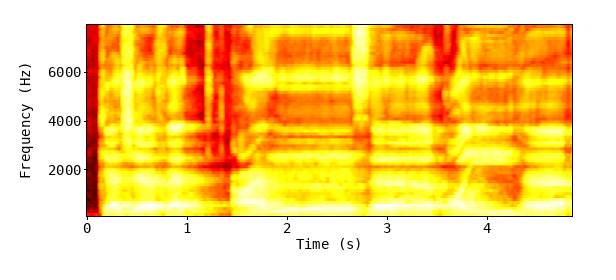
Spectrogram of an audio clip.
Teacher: അൻ എന്നതിലെ സാക്കിനത്തായ നൂൻ ഇഖ്ഫാ ഹഖീഖി നൽകി മറച്ചു മണിച്ചുച്ചരിക്കേണ്ട അക്ഷരമാണ്. ശേഷം സീനാണ് വരുന്നത്.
